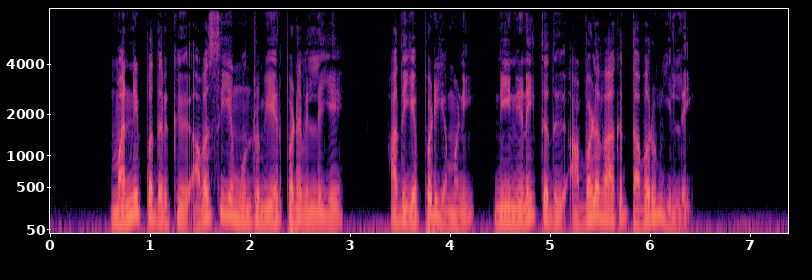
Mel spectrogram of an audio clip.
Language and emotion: Tamil, neutral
